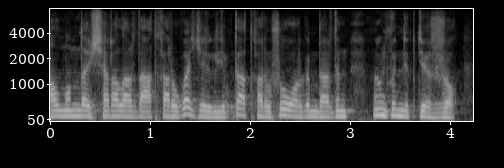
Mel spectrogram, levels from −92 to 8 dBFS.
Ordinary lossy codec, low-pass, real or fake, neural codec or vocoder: none; none; fake; codec, 16 kHz, 2 kbps, FunCodec, trained on Chinese and English, 25 frames a second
